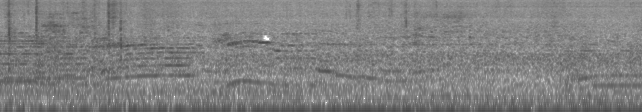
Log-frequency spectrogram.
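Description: A steady low mechanical hum runs throughout, with a faint distant voice above it.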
